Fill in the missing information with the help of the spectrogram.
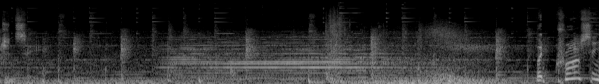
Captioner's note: train horn blaring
